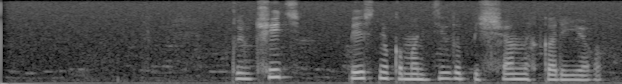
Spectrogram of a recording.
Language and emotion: Russian, neutral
